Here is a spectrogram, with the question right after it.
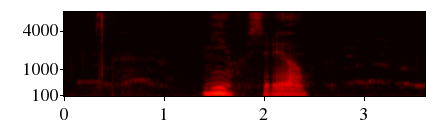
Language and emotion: Russian, sad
